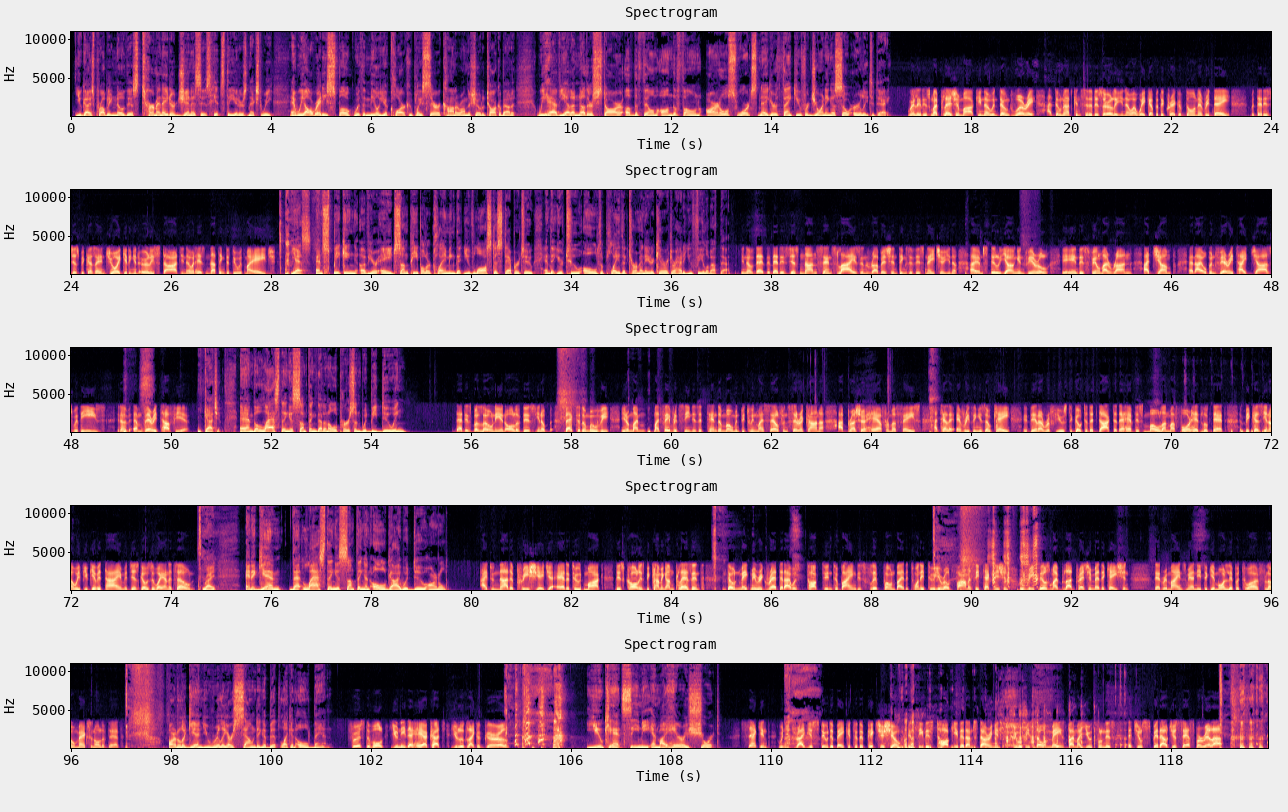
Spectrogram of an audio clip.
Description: Arnold calls to talk about the new Terminator movie.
